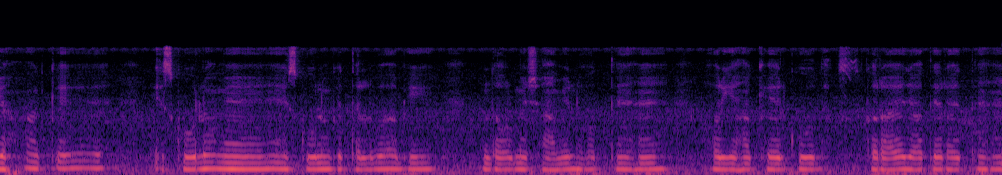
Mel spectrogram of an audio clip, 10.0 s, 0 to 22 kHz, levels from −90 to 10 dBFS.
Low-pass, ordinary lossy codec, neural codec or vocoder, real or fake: 7.2 kHz; AAC, 48 kbps; none; real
